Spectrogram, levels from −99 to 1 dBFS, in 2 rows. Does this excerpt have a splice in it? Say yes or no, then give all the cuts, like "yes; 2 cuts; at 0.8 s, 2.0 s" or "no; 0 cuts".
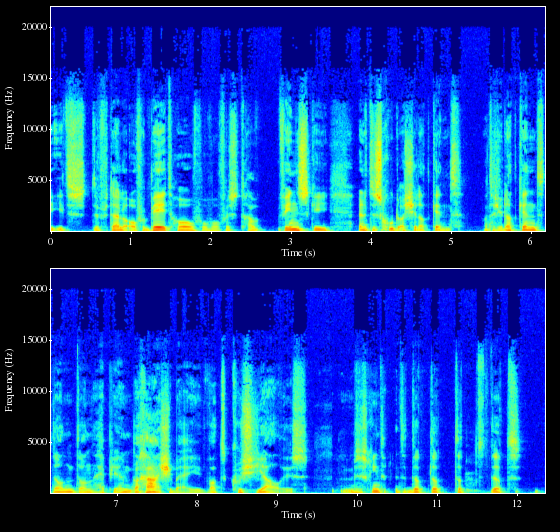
yes; 1 cut; at 5.3 s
